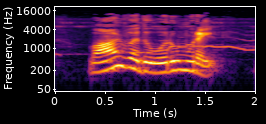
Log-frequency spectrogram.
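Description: A narrator's voice speaking in Tamil: one drawn-out phrase, its pitch rising and falling, after a brief pause.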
